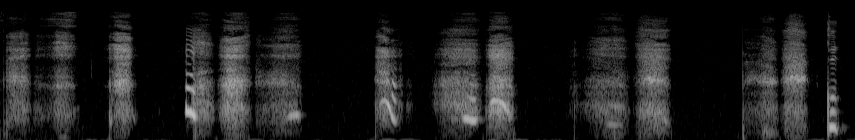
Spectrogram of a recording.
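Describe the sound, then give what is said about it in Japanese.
A coughing fit during an ASMR livestream: a dozen or so harsh, breathy bursts come in uneven clusters of two or three, with short pauses between. The coughs are moderately loud and there is no talking. “ごめんなさい。少し咳込んでしまって。”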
